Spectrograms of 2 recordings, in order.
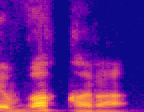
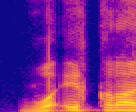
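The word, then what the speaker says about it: واقرأ: आए तो नहीं बोलते जैसे इकरा तो इकरा से पहले मिसाल के तौर पे वाव आ जाए तो हम बोलेंगे वकरा वकरा व इकरा नहीं बोलते हमजा साइलेंट हो जाता है बीच में तो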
